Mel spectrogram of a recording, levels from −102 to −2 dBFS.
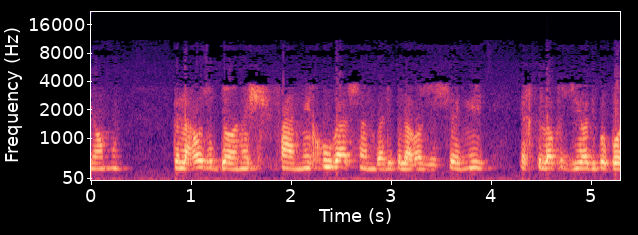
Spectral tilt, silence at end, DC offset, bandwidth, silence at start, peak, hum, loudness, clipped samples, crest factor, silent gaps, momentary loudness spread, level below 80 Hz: -6 dB/octave; 0 s; under 0.1%; 6.2 kHz; 0 s; 0 dBFS; none; -14 LUFS; under 0.1%; 14 dB; none; 9 LU; -48 dBFS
